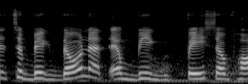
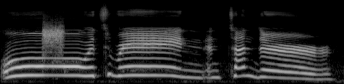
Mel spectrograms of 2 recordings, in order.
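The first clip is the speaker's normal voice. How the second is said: excited; 7 semitones higher, much slower than usual. Real, not acted. Excited to toddler.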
